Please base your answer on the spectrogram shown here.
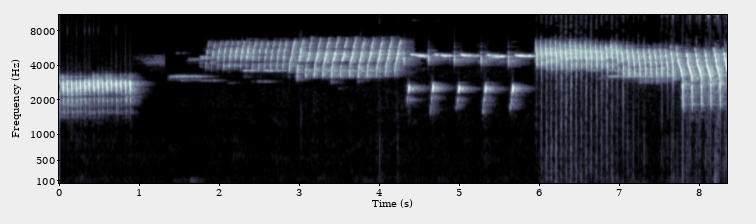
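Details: Canary song meant as a singing lesson for young birds: a low rattling trill, a short gap, then long high rolling trills, a series of five short chirped notes and a loud dense buzzing roll to the end.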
